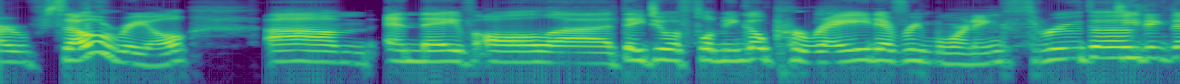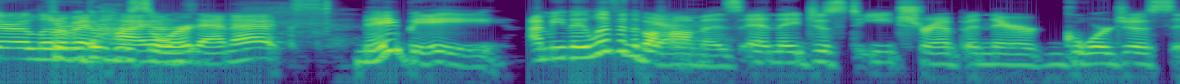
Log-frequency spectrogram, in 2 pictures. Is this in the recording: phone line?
no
